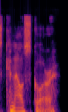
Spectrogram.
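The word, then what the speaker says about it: Knausgård: The publisher told me it was Knauskor, so that's what we went with.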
